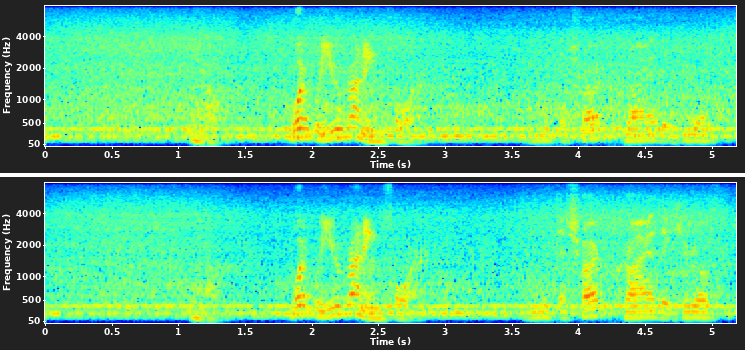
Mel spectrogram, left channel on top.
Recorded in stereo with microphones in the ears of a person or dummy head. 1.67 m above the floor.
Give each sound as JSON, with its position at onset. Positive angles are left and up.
{"t": 1.1, "sound": "a man speaking", "side_deg": 55, "distance_m": 1.6}
{"t": 3.6, "sound": "a man speaking", "side_deg": -60, "distance_m": 1.1}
